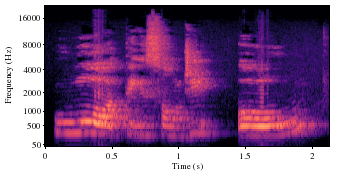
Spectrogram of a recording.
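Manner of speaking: "O" spoken slowly and clearly as o; a slow teacher's spelling of "O"; slow letter names. Shown as a demonstration. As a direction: lay out "O" slowly. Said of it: "elas têm esse som".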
